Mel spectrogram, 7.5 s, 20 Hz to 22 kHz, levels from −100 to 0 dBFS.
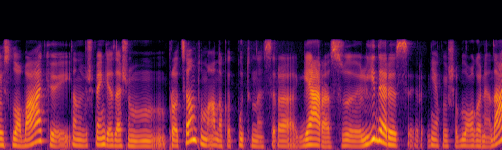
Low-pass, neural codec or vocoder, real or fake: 7.2 kHz; none; real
